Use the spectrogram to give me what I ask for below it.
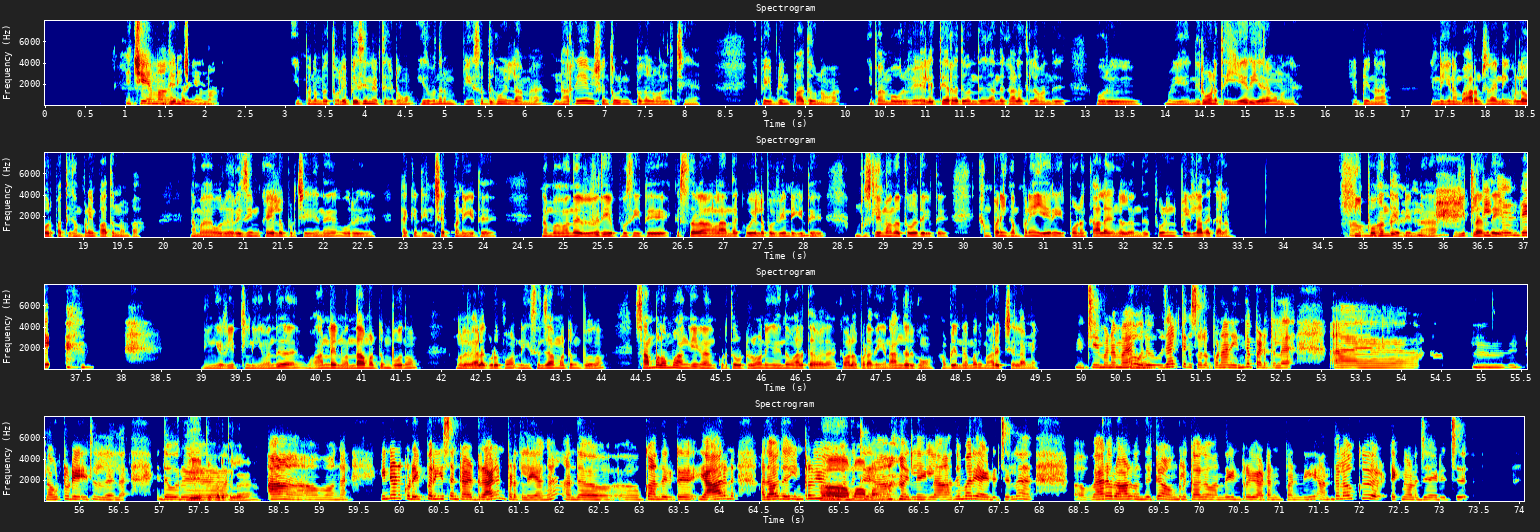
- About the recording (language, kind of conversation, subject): Tamil, podcast, புதிய தொழில்நுட்பங்கள் உங்கள் தினசரி வாழ்வை எப்படி மாற்றின?
- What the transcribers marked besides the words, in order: inhale; other noise; inhale; "பார்த்தோனா" said as "பார்த்துக்குனா"; inhale; inhale; inhale; "விபூதிய" said as "விவுதியை"; "கிறித்தவர்களா" said as "கிறிஸ்தவங்களலா"; unintelligible speech; inhale; laughing while speaking: "இப்போ வந்து எப்பிடின்னா"; chuckle; chuckle; inhale; "கொடுப்போம்" said as "குடுப்போம்"; inhale; inhale; drawn out: "ஆ"; inhale; inhale; laughing while speaking: "ஆஹா இல்லேங்களா"; inhale; in English: "டெக்னாலஜி"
